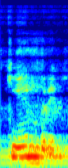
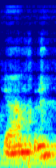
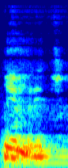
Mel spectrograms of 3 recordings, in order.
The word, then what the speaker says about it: Cambridge: either Oxford or Cambridge it's Cambridge not Cambridge it's Cambridge okay he was many things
